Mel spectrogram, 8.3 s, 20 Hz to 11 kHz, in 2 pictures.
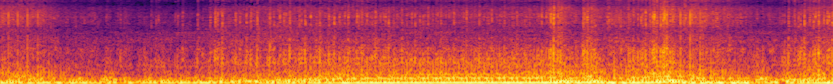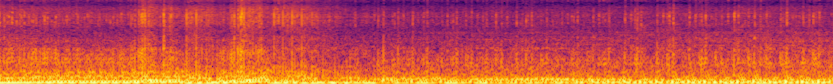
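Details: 1948 Chevy Fleetline small-block Chevy V8, 4-speed, open headers, test burnout after repair for pushrods breaking on first burnouts: a couple of hard revs rising and falling, crisp clean firing, no clatter or misses; sounds healthy, normal revving.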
